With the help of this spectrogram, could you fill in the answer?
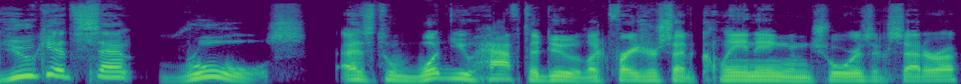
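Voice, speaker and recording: A man's medium-pitched voice, fairly quick and lively in intonation, with a dry, close sound and no echo. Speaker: podcast co-host. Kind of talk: casual chat. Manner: loud.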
